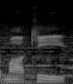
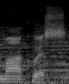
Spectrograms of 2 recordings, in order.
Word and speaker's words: marquis: Like you'd probably have a lot of people want to voice something and call it a marquee, but it's a marquis in the British pronunciation.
